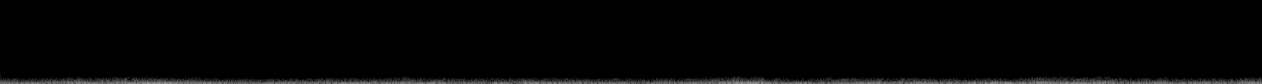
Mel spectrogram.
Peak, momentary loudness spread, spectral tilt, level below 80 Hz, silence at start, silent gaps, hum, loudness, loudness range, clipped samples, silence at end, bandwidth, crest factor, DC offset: -24 dBFS; 7 LU; -21 dB/octave; -42 dBFS; 0 s; none; none; -46 LUFS; 3 LU; under 0.1%; 0 s; 0.5 kHz; 16 dB; under 0.1%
